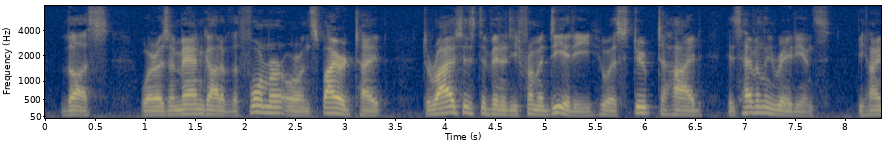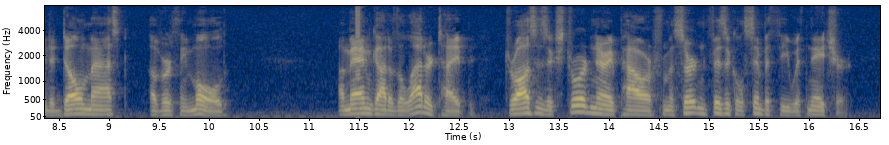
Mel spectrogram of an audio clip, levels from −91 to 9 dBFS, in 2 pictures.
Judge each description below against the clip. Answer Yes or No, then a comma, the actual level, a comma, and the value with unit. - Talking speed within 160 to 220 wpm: Yes, average, 180 wpm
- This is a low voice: Yes, low, 115 Hz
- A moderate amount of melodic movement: Yes, average, 4.0 semitones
